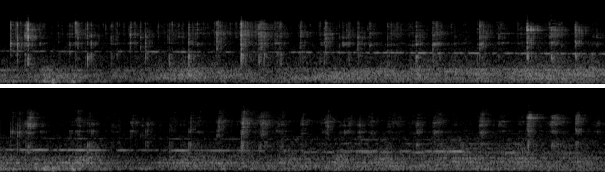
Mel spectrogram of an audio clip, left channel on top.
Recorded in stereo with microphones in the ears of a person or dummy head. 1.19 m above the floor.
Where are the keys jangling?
80° left, 2 m; by 6.0 s 65° left (ahead or behind), 5 m.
